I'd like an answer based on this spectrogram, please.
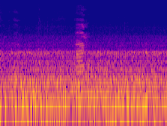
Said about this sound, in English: There's a big traffic jam up here, so let's hope there's no big accident.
